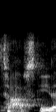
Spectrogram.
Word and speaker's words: Txpski: Um, yeah, just and it's Topsky. That's how you pronounce the name.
